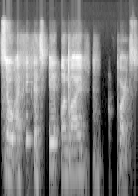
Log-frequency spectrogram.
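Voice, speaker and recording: A man talks with a bright, sharp tone. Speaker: transportation planner. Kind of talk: presentation. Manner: fast.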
